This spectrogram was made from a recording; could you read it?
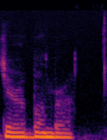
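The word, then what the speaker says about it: Jerrabomberra: Which, if you spelt it out, would sound like Jerobombera, but locally it's pronounced Jerobombera.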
